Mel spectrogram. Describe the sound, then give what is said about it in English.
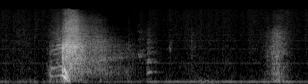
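A sneeze from a person turned away from the microphone: one sharp, breathy burst, then a softer second burst a couple of seconds later, over a low steady hum. “I apologize, I was sneezing and I didn't want to sneeze into the microphone.”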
